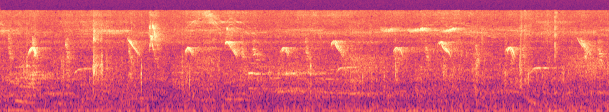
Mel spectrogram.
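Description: Faint bird calls: a short downward-sweeping chirp repeated about twice a second, over low, steady background noise.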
